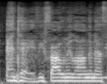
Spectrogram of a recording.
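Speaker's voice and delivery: usual speaking voice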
